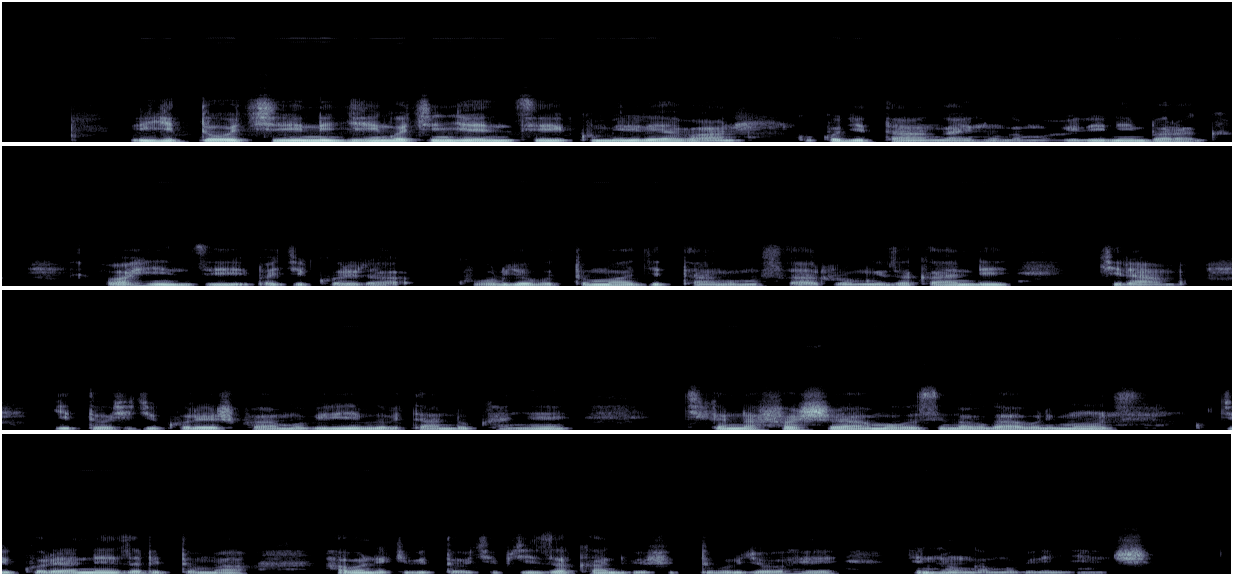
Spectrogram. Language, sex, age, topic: Kinyarwanda, male, 25-35, education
